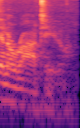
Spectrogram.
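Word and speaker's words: Iñárritu: I'm never sure of how to say his name, but I believe it's Inarritu.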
